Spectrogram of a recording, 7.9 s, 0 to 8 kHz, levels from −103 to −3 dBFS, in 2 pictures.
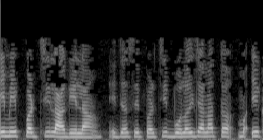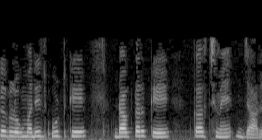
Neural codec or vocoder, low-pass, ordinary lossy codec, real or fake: none; 7.2 kHz; MP3, 24 kbps; real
